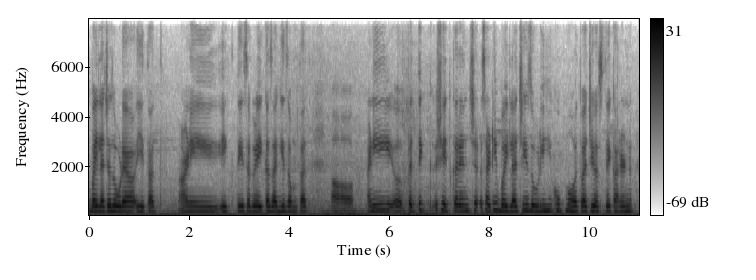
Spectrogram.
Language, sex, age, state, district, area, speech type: Marathi, female, 18-30, Maharashtra, Pune, urban, spontaneous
